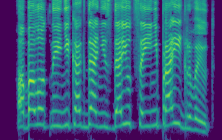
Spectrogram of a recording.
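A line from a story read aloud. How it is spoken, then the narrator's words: Much louder shout. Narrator (Russian): выкрикнула она гораздо громче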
